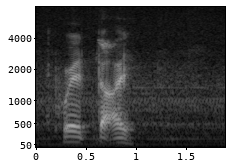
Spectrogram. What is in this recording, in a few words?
"my head", hupa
